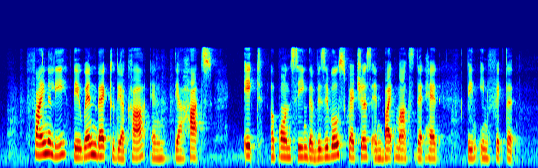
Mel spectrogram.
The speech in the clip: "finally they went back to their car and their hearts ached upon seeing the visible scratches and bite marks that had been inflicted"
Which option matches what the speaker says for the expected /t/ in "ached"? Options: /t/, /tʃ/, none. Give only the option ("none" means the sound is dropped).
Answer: /t/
